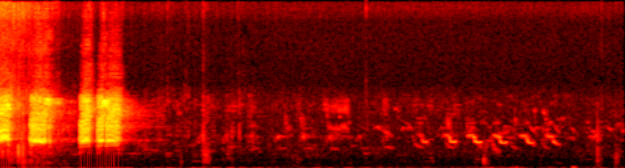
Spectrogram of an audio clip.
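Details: Black francolin calling: a few loud, harsh rasping bursts in the first second and a half, followed by a quiet run of short, rising chirps from a smaller bird.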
